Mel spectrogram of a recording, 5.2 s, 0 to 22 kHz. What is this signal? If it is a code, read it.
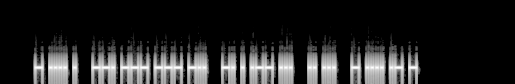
Morse code, heard as a keyed tone, about 50 wpm, 700 Hz. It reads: THE GOOD NEWS IS THAT
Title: Sets of 5 Words 50wpm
